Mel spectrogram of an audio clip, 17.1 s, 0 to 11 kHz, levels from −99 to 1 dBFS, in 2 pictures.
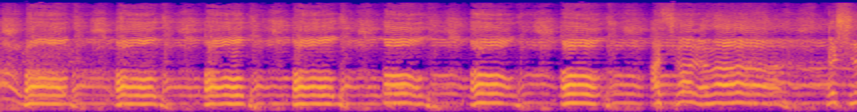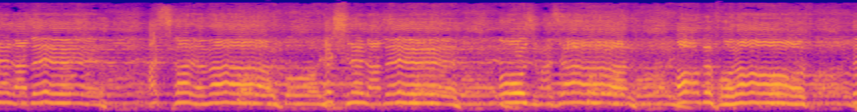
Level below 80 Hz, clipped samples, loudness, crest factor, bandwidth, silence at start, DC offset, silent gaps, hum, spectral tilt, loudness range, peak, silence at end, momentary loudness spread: -64 dBFS; under 0.1%; -18 LUFS; 16 dB; 11 kHz; 0 s; under 0.1%; none; none; -2 dB/octave; 2 LU; -4 dBFS; 0 s; 9 LU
